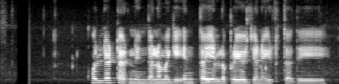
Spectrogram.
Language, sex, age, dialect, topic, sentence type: Kannada, female, 25-30, Coastal/Dakshin, banking, question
